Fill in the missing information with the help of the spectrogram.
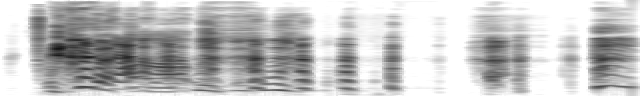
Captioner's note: all laugh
